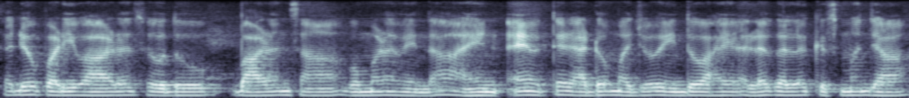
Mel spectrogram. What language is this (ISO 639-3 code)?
snd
